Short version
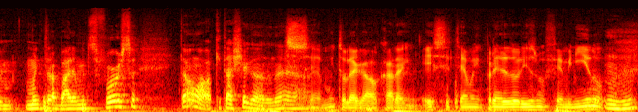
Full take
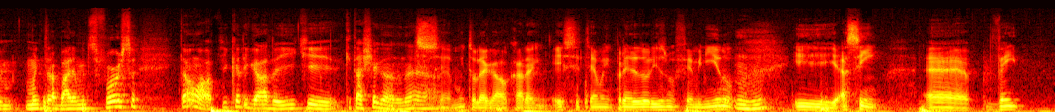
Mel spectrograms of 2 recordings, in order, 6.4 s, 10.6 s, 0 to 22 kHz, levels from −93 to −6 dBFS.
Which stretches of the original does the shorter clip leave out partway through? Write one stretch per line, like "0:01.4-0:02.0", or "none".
0:02.1-0:03.4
